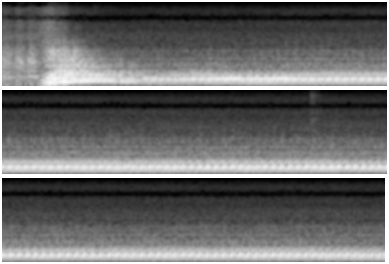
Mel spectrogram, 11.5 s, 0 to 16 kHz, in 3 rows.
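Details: 2015 Aston Martin Vantage GT with Fabspeed X-pipe fitted, cold start: quick crank and catch, short flare, then even deep exhaust burble at idle with no ticking or puffing; healthy.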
